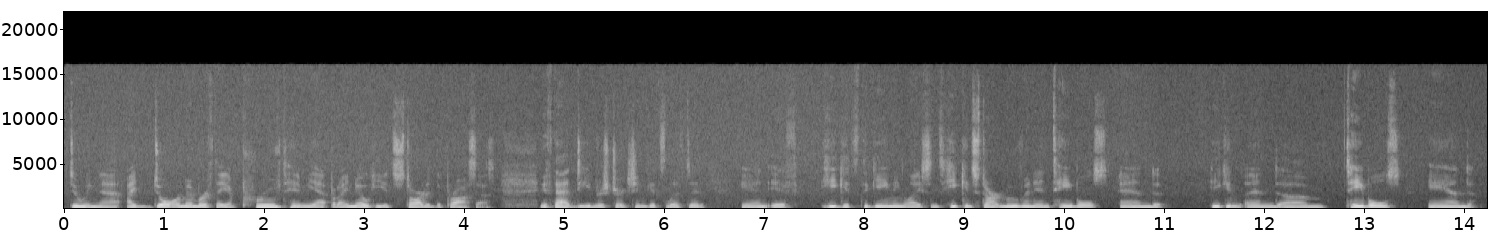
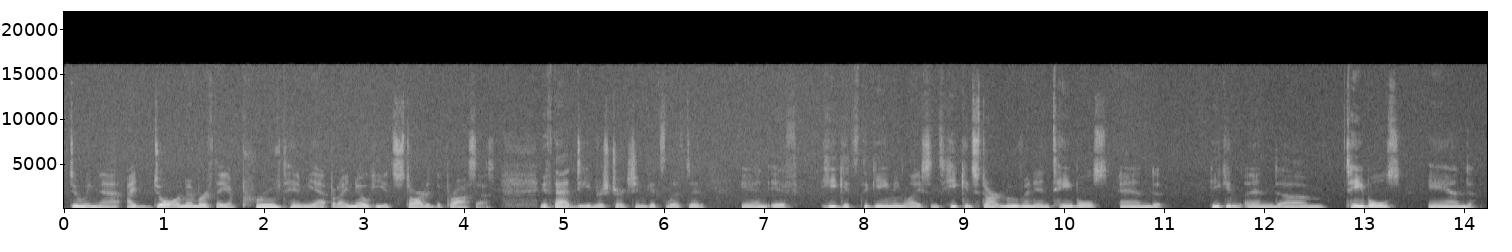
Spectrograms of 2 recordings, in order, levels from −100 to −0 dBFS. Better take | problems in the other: neither | hiss; noticeable; throughout; 15 dB below the speech; the same in both

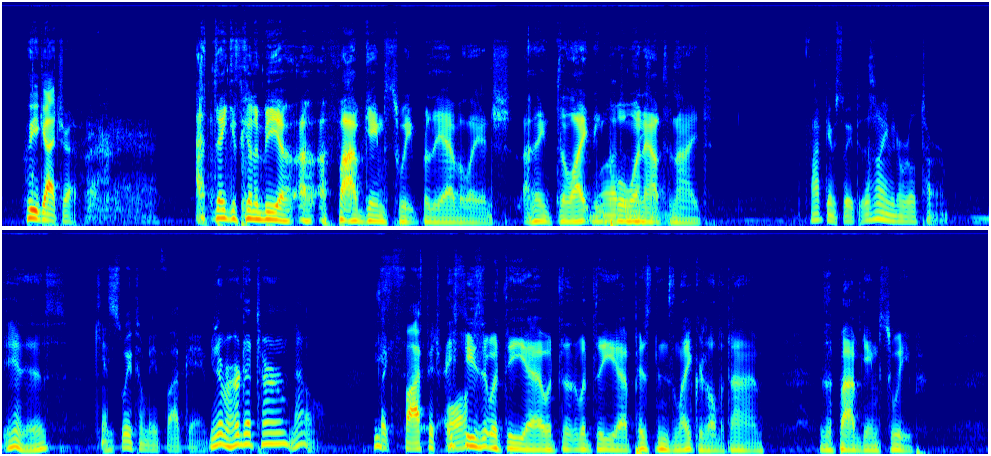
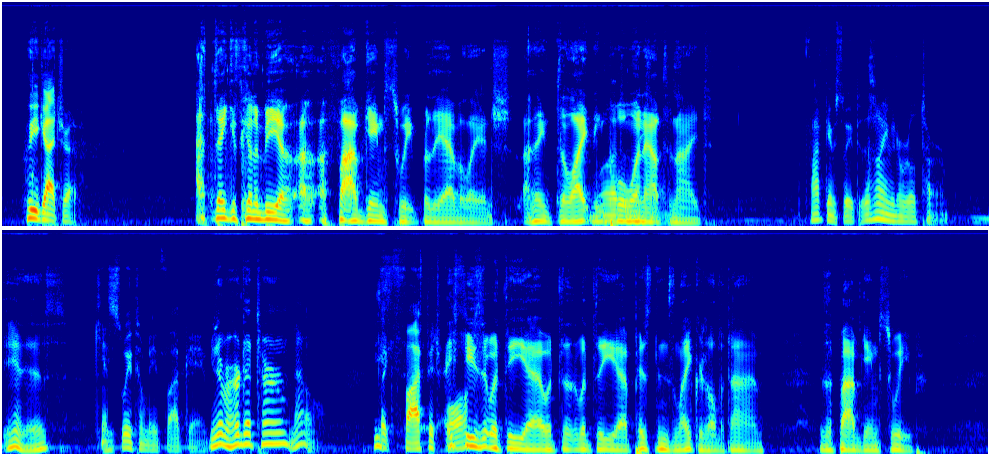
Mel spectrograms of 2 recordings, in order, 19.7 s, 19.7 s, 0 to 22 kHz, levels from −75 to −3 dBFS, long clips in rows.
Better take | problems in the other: second | dog barking; faint; at 1 s; peak 15 dB below the speech

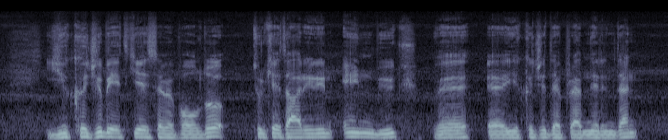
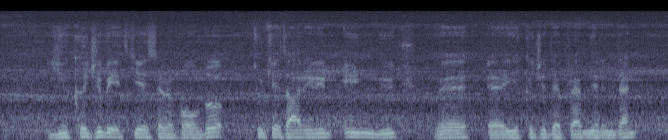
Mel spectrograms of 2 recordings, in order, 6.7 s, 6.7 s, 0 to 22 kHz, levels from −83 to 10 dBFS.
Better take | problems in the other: first | hiss; loud; throughout; 7 dB below the speech; faint in the first

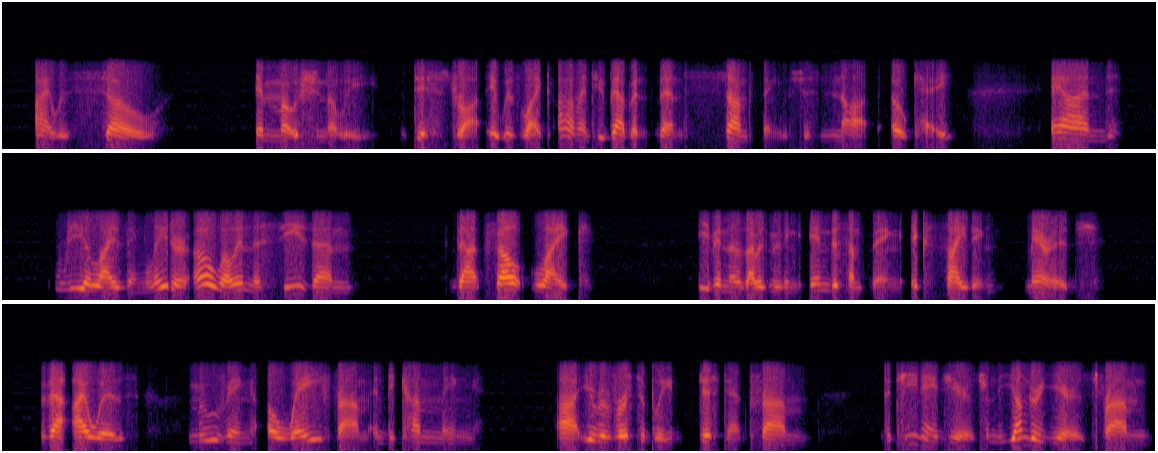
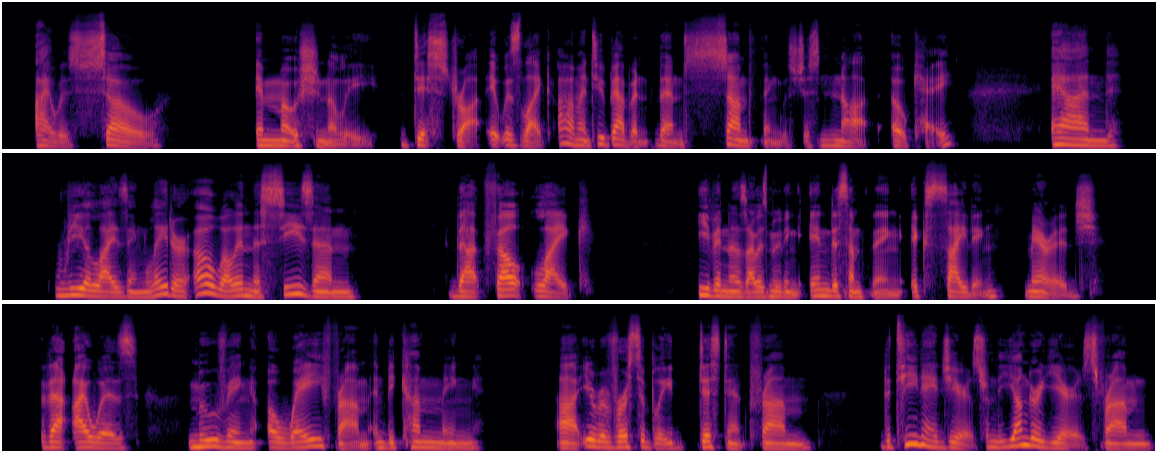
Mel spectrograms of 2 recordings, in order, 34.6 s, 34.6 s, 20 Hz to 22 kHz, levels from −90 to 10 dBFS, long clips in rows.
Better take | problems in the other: second | phone-call audio; poor line; nothing above 4 kHz

